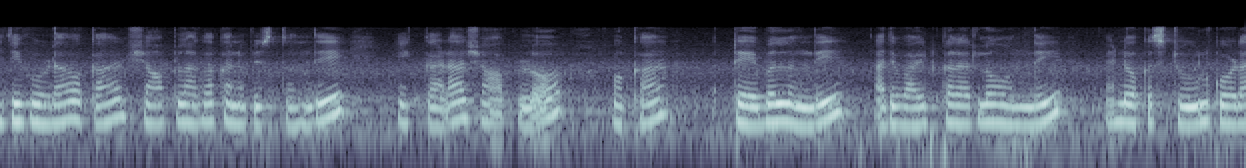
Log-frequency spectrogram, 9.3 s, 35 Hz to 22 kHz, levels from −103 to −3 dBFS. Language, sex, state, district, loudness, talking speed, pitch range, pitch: Telugu, female, Andhra Pradesh, Anantapur, -27 LUFS, 120 wpm, 190-210 Hz, 200 Hz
